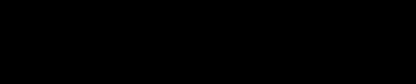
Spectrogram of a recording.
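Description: Near silence, with a handful of very faint light ticks from a crochet hook working chain stitches in cotton yarn.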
